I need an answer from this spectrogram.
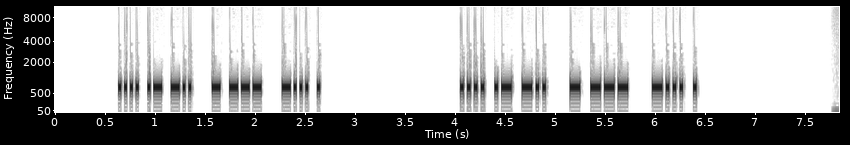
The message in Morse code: HAD TO BE HAD TO BE

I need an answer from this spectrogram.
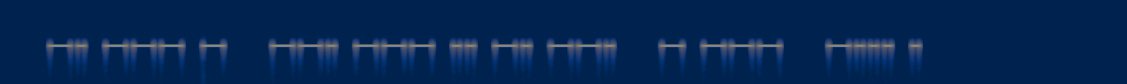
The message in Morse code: NOT GOING TO BE

